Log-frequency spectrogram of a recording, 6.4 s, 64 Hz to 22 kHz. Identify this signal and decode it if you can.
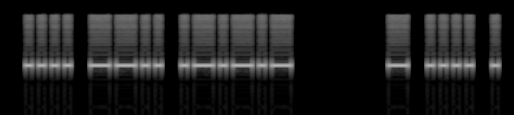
Morse code, heard as a keyed tone, about 15 wpm, 800 Hz. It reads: HZ. THE
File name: Technical Subjects / Technical Subjects-mp3s / XL @13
